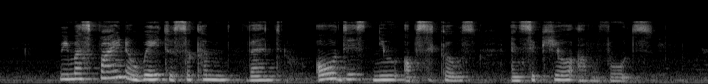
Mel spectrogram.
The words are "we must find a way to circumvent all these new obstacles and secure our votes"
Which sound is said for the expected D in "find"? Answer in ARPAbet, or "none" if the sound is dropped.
D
